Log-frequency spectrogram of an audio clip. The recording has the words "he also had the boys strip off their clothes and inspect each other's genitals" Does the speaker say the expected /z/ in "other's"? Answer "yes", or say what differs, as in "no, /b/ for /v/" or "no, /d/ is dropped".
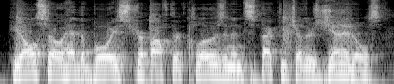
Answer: yes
